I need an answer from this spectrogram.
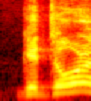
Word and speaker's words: Ghidorah: but did you notice her pronunciation of gidra she said it gidora so it sounded more like gidora is proper right I was say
